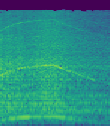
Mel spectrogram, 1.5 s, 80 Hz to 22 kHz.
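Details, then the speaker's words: Oreck LW100 magnesium upright vacuum that won't stay on: motor whirs up to a high whine, then sags and fades within a second as it shuts off and flashes; cause is a locked brush roll. "starts up for a second then it turns off and it starts flashing"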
